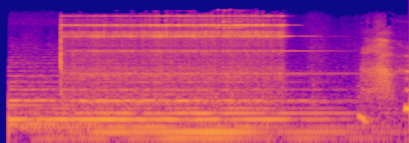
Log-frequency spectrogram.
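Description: Doorbell ringing, one steady ring about two seconds long that cuts off, over a low steady music tone.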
